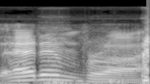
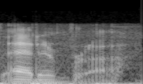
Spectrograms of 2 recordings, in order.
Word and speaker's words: Edinburgh: It's pronounced Edinburgh.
